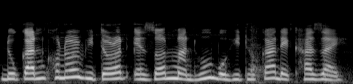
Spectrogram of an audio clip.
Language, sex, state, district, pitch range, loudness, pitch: Assamese, female, Assam, Sonitpur, 235-275 Hz, -18 LUFS, 255 Hz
